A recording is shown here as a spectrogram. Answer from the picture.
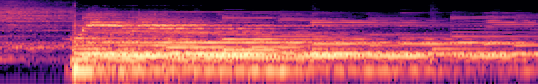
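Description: A psychedelic electronic band's song swells in after half a second of quiet: loud, sustained droning chords soaked in reverb and chorus effects, steady throughout with no voices.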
